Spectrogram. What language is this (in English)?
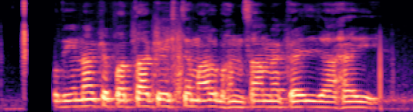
Magahi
